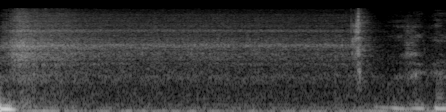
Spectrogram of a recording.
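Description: Quiet room tone with a faint steady high whine and one light click near the end. A hummed voice fades out at the very start.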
